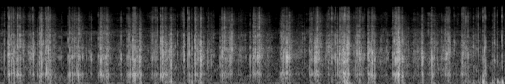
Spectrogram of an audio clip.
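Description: A small, soft yellow rubber squishy pineapple toy is held in front of the microphone and squeezed and scratched with fingers. It gives a rapid, uneven run of close, crinkly rubbery scratches and squeaks. Each brief bright burst dies away almost at once.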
